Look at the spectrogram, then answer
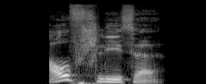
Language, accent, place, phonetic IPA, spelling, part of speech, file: German, Germany, Berlin, [ˈaʊ̯fˌʃliːsə], aufschließe, verb, De-aufschließe.ogg
- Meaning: inflection of aufschließen: 1. first-person singular dependent present 2. first/third-person singular dependent subjunctive I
